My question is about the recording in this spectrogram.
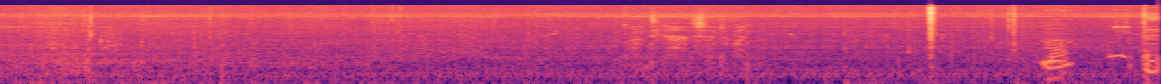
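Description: Steady low rumble of an idling vehicle engine, with faint murmured voices about five seconds in and a single sharp click about a second before the end.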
